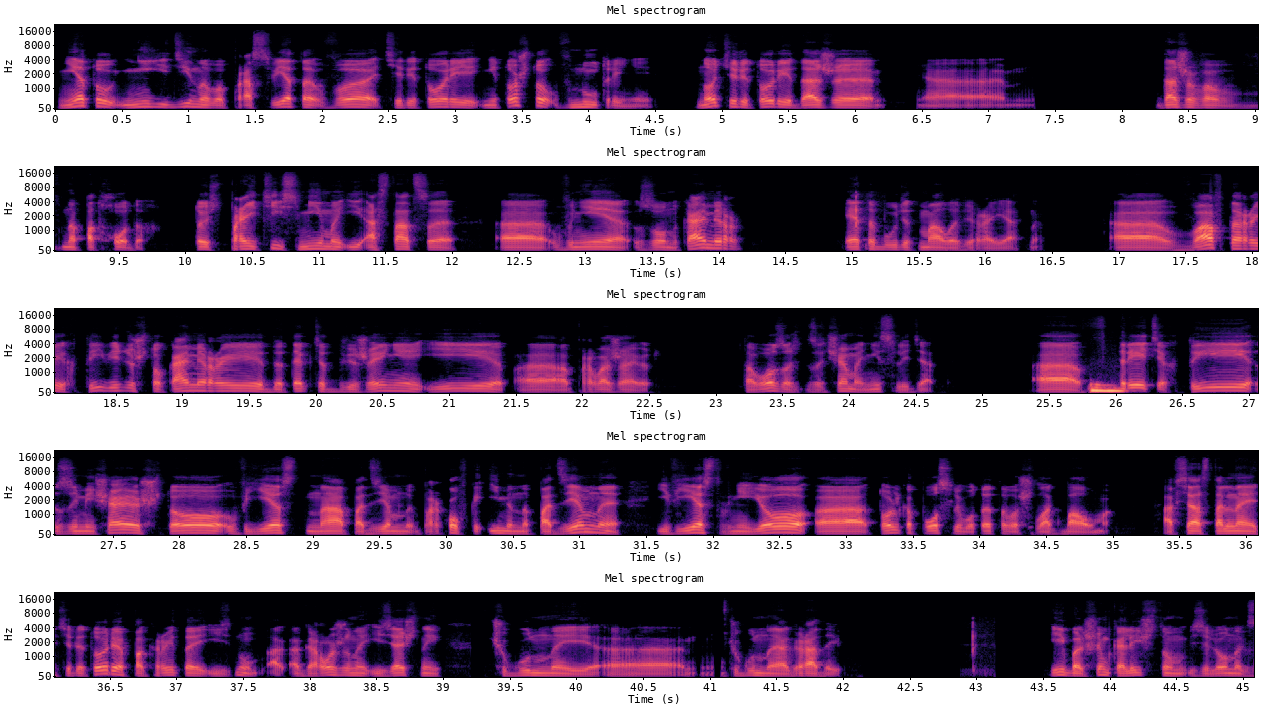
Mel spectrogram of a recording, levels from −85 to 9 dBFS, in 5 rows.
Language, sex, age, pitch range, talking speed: Russian, male, 30-49, 85-115 Hz, 100 wpm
